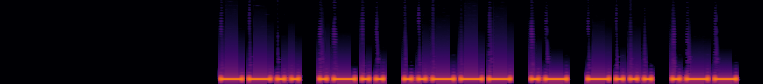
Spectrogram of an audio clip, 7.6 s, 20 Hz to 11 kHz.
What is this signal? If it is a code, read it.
Morse code, heard as a keyed tone, about 17 wpm, 700 Hz. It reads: ZL2ABW
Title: DXCC-100 Call Signs - 6 Characters - 17wpm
